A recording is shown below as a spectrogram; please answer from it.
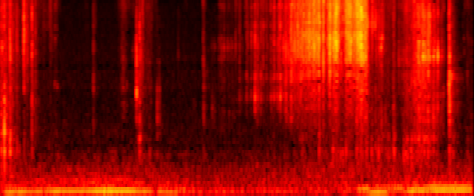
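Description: A steel utility blade scores and cuts small cubes off the edge of a solid, hand-sized green rectangular bar of soap held in the hand. Soft, crunchy scraping and crisp tearing sounds repeat over a steady low hum, growing louder and brighter midway before easing back.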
